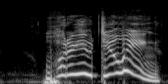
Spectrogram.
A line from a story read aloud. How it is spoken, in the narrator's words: Krista yells out to Ymir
